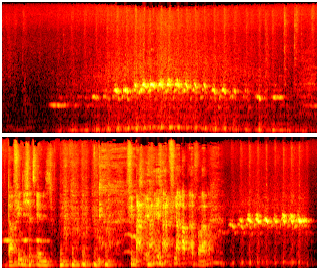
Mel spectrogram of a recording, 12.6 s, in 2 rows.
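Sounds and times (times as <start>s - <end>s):
wavering whistling tone blown through a small tube: 0.8s - 8.2s, 10.7s - 12.5s
speech: 6.4s - 8.0s, 8.9s - 10.7s
laughter: 8.1s - 11.0s.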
